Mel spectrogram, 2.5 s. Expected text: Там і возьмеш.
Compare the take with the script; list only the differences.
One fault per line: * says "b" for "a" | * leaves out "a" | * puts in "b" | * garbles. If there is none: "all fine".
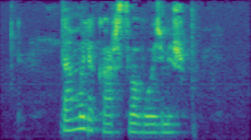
* puts in "лякарства"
